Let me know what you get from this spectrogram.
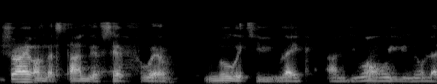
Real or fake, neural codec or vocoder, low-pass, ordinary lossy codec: fake; codec, 44.1 kHz, 2.6 kbps, SNAC; 7.2 kHz; Opus, 32 kbps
